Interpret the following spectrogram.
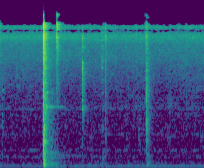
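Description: A cleaver chopping through lobster shell onto a plastic cutting board: one loud, sharp chop about a second in, followed by a few lighter knocks and clicks.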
